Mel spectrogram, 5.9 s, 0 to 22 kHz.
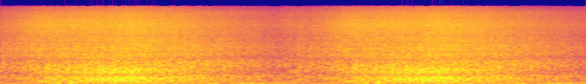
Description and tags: sea waves
This is the sound produced waves in Masnou beach. The sea is in calm.
It has been recorded using a Zoom H2.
